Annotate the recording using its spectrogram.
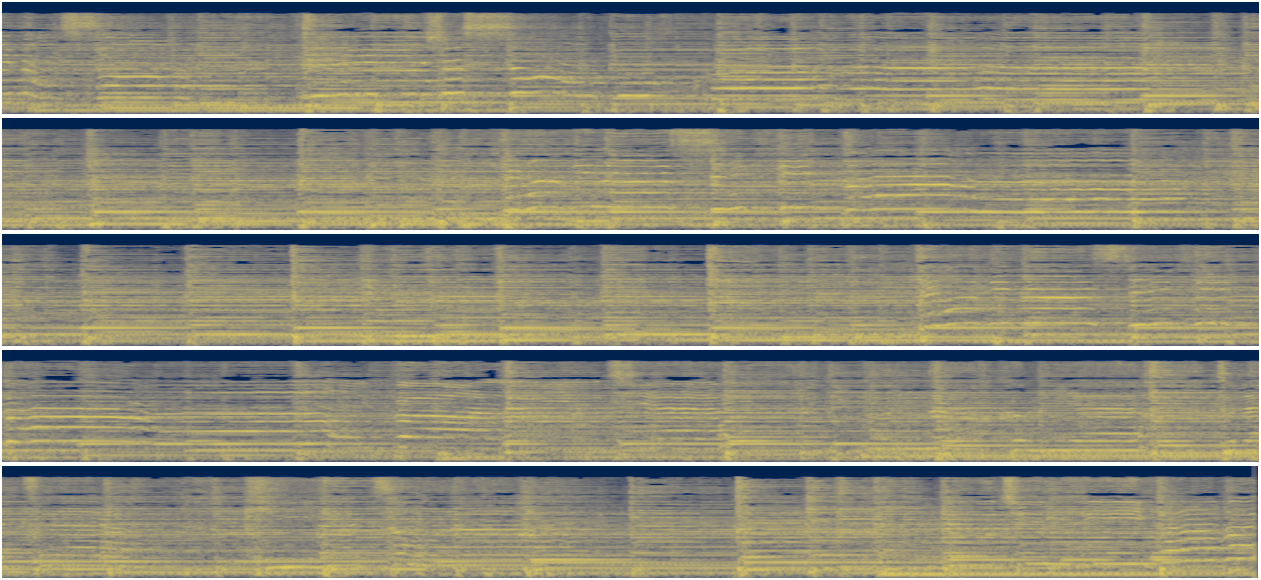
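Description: A woman singing a French song live while strumming an acoustic guitar, the strummed chords running steadily under her voice.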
